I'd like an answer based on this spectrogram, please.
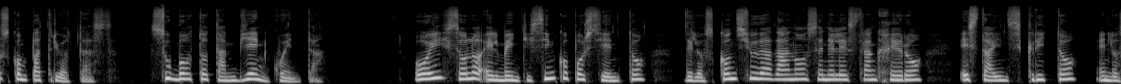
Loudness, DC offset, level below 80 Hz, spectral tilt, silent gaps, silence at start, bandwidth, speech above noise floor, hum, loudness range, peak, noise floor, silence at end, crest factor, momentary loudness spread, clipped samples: -21 LUFS; under 0.1%; -72 dBFS; -5.5 dB/octave; none; 0 s; 16 kHz; 51 dB; none; 3 LU; -6 dBFS; -72 dBFS; 0 s; 16 dB; 9 LU; under 0.1%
